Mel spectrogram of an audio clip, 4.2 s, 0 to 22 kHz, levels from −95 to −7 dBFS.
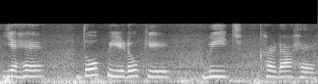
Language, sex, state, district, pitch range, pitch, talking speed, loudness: Hindi, female, Haryana, Rohtak, 245-265 Hz, 260 Hz, 100 wpm, -16 LUFS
